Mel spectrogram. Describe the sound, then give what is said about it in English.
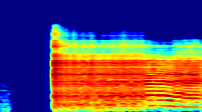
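After a brief silence, a loud, harsh door noise bursts in and holds steady, a strained, buzzing creak with no voices around it. “So now for a sampling of door noises.”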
